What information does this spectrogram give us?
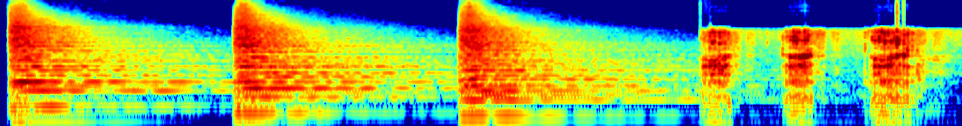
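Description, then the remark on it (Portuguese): Three quick, loud pig oinks in a row, coming right after three ringing, slowly fading musical notes. The grunts are clear, with no talking. “E o porco, tadinho, sentia muita inveja, porque ele não podia ir a lugar algum.”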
